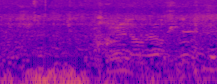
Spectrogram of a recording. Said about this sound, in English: Is that a big gust of wind? Tell me that's what that is. That is wind.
